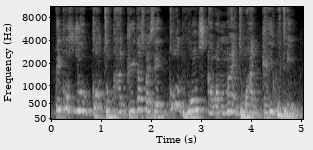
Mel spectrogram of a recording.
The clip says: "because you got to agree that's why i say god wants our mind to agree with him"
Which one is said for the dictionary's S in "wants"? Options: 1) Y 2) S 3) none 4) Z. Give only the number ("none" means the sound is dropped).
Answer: 2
